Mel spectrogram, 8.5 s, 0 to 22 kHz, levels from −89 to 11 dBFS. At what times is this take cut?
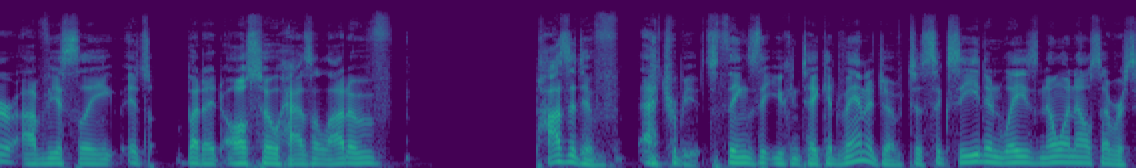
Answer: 4.8 s

